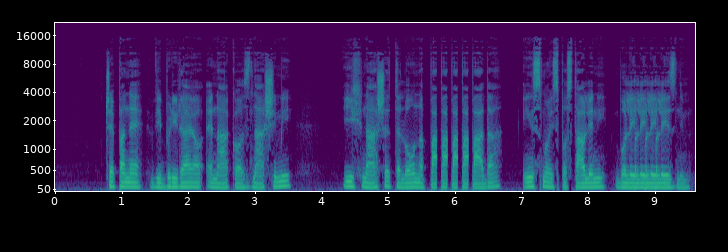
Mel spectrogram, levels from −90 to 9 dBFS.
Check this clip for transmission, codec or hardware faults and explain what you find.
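Repeated frames affect the speech twice. A run of compressed data, about 157 ms long and consistent with six short codec frames, was decoded again and again, so each block replays as a stutter. From 5.71 to 6.34 s it plays four extra times, adding 0.63 s. From 8.69 to 9.16 s it plays three extra times, adding 0.47 s.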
